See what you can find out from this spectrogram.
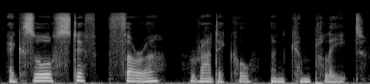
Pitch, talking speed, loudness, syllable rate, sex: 135 Hz, 80 wpm, -23 LUFS, 4.3 syllables/s, male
